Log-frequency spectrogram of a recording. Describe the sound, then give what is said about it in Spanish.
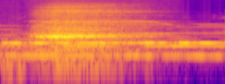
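A slow breath during a guided breathing exercise: a soft, airy rush swells and fades over about two seconds beneath steady, sustained tones. “Una vez más, inhala y exhala.”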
